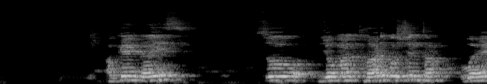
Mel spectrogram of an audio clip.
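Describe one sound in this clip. A young man speaks clearly into a microphone, explaining.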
